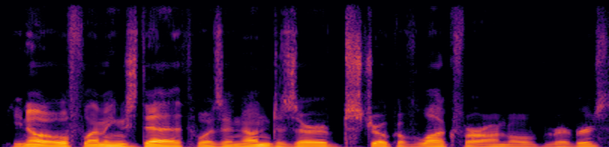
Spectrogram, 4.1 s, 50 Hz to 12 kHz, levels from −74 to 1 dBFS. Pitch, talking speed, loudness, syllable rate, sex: 110 Hz, 190 wpm, -16 LUFS, 5.0 syllables/s, male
